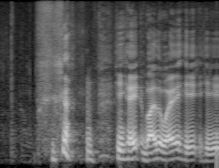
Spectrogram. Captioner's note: laughing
